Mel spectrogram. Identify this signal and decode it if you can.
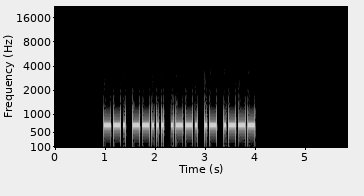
Morse code, heard as a keyed tone, about 25 wpm, 700 Hz. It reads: G7PAJ
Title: DXCC-100 Call Signs - 5 Characters - 25wpm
